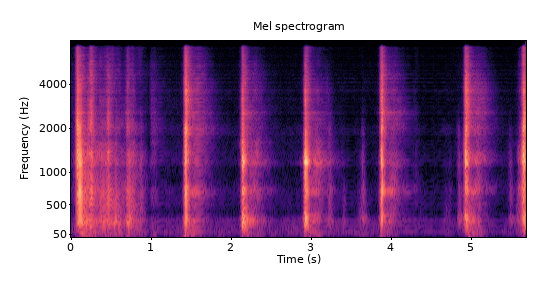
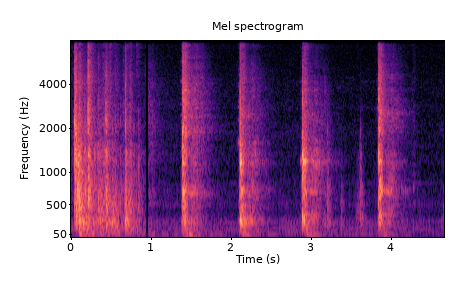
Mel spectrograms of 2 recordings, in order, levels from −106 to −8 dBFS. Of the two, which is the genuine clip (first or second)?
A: second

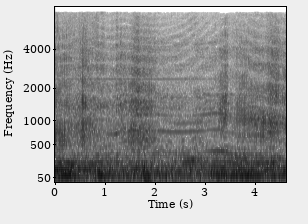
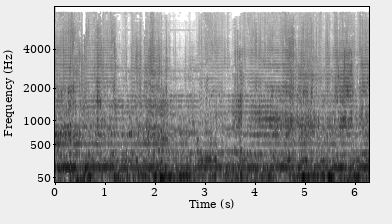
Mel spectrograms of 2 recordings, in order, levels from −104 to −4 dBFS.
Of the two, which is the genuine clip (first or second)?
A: first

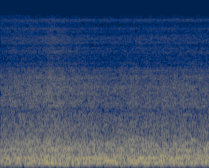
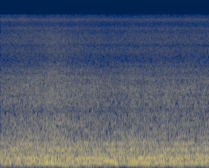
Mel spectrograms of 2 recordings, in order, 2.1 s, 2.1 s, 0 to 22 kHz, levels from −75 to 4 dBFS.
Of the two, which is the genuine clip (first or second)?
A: first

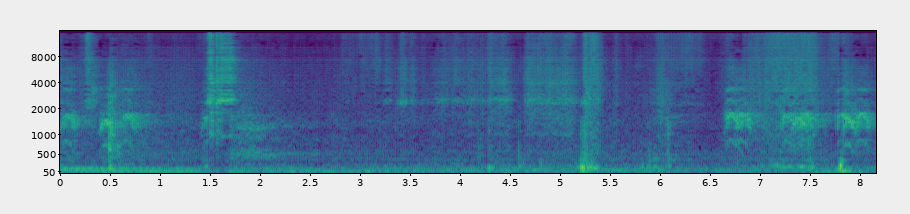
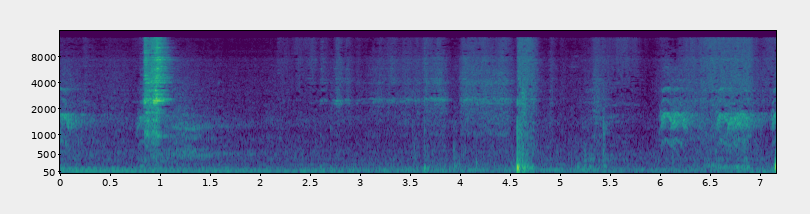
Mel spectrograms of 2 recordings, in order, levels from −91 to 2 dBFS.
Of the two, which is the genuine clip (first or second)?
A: second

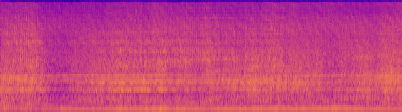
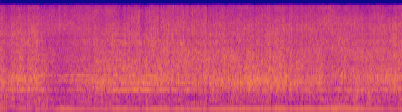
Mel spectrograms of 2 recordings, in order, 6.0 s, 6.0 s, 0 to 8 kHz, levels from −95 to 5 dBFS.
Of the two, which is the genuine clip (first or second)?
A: first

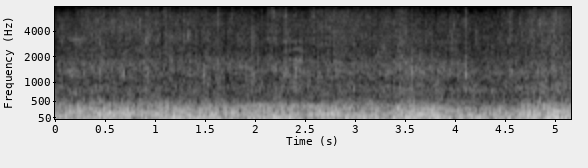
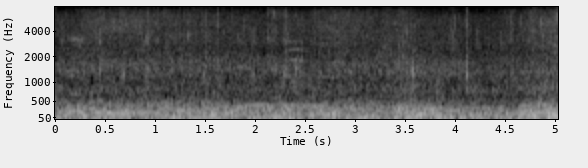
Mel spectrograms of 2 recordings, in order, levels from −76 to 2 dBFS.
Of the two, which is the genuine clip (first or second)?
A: second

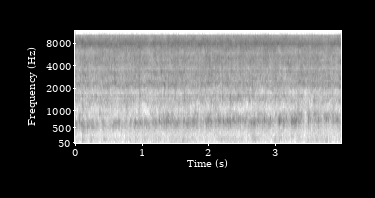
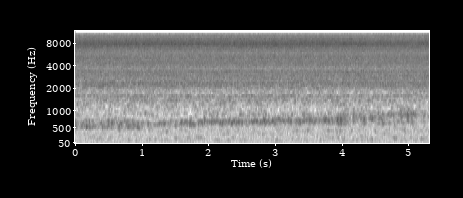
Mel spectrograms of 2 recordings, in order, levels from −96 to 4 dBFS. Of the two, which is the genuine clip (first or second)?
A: second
